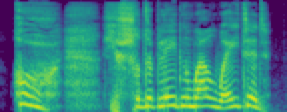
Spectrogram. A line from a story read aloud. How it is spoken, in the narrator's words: Bill said breathlessly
